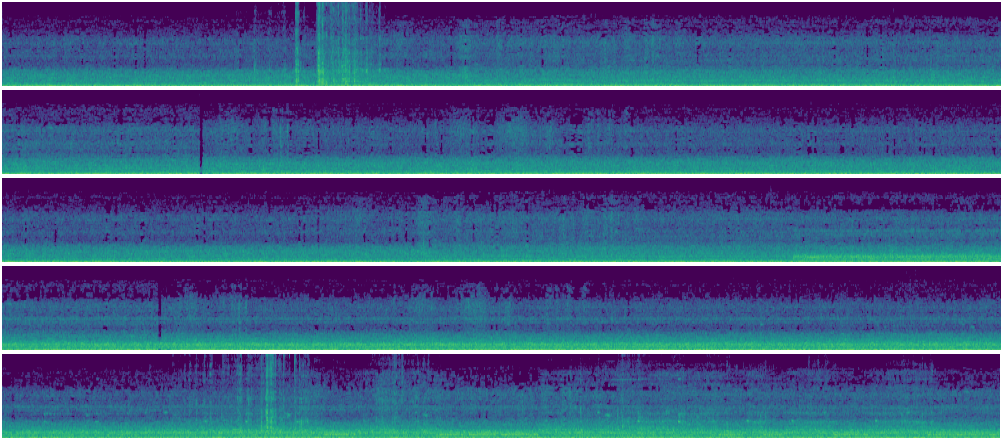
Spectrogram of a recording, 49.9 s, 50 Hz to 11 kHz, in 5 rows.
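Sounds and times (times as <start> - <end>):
small electric motor whining: 2.3 - 4.1, 38.4 - 49.9.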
